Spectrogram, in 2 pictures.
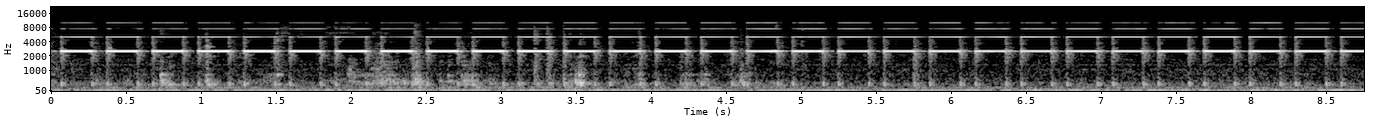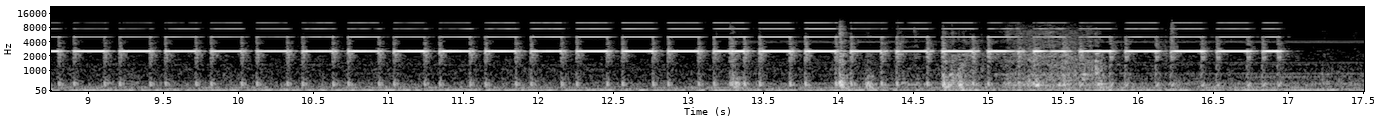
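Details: Rapid, regular high-pitched beeping, about 200 a minute, over faint room noise: a dialysis machine fault alarm during repair of conductivity, 12-volt and BP cuff problems and board swaps.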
